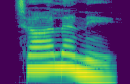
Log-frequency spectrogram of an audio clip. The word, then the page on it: ಚಾಲನೆ: cālane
